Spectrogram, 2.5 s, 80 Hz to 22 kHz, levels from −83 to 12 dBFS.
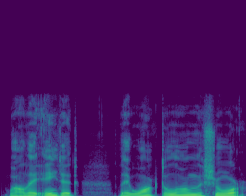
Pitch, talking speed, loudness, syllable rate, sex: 105 Hz, 220 wpm, -17 LUFS, 7.4 syllables/s, male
